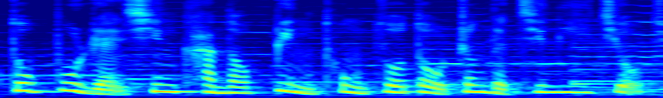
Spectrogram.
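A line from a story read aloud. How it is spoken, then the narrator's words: Crying. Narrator (Chinese): 姨妈们哭着说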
